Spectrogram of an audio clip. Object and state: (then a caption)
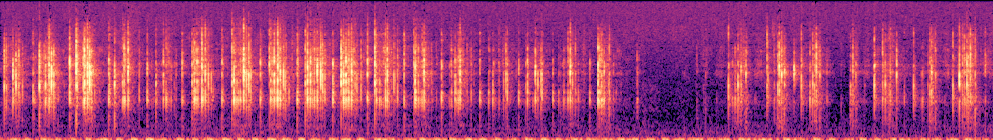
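Gourd shaker with wooden bead net. A hollow dried gourd shaker wrapped in a wooden bead net is held up by the neck and shaken, the beads rattling against the shell in dense, crisp bursts of bright clicks. The shaking breaks off briefly near the ten-second mark, then resumes with the same quick, dry rattle.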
